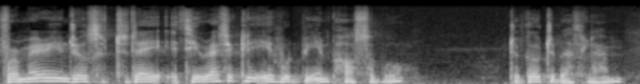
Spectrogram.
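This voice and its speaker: A man with an Irish accent speaks at medium pitch with fairly even intonation. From west of Ireland. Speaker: priest. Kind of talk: interview. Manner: halting, with fillers.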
